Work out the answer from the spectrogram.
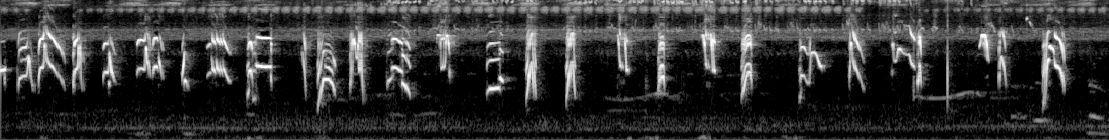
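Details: Black-naped oriole, a parent defending its chick from an attacking male trying to take the young bird; rapid series of sharp, high, slurred whistles and chattering notes, many overlapping, with a steady high hiss behind.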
